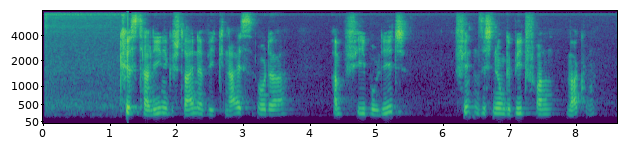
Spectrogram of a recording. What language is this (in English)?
German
